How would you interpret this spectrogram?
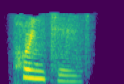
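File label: "pointed", English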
